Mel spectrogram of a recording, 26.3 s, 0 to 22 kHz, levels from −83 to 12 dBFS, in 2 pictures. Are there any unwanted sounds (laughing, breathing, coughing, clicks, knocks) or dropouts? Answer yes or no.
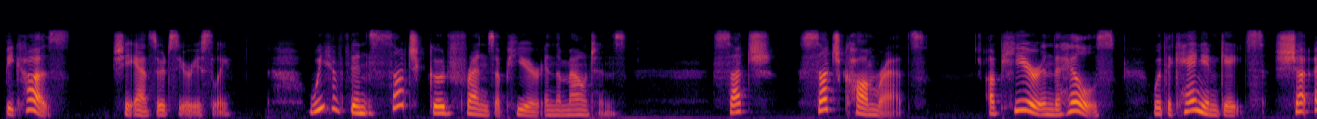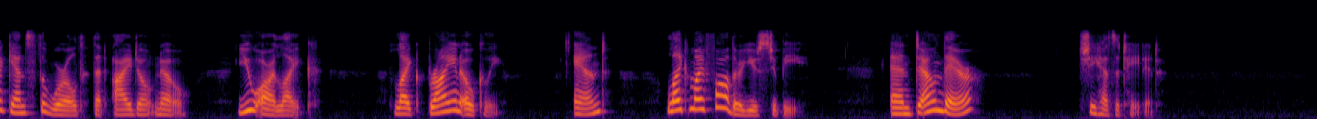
no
